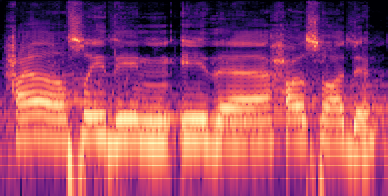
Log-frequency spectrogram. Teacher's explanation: آخری آیت اس کے اندر وَمِن شَرِّ حَاسِدٍ إِذَا حَسَدَ، اب ہا بڑی ہے تو اس کی وجہ سے عامتاً ایسا ہوتا ہے کہ توجہ نہ ہونے کی وجہ سے جو سین ہے وہ صاد ہو جاتا ہے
